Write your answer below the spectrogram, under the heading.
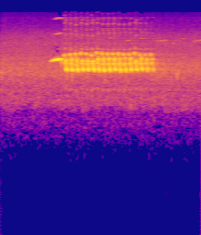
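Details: Japanese robin (Erithacus akahige) singing energetically in an early-morning mountain forest in Kōshin, Japan, in May: one high, clear introductory note, then a fast, ringing rattle of about eighteen even pulses lasting a second, against faint background hiss.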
